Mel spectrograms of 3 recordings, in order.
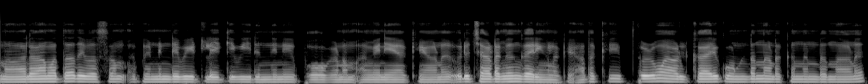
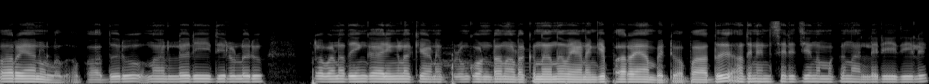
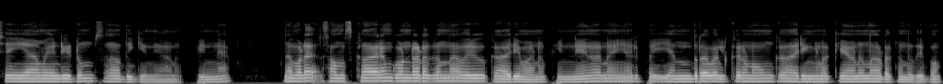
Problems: none marked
